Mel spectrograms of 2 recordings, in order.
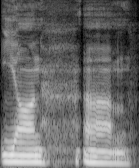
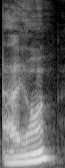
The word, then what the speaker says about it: Æon: So I've heard people pronounce it Eon. You know, you can pronounce it however you want, but in Danish it would be Aeon.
